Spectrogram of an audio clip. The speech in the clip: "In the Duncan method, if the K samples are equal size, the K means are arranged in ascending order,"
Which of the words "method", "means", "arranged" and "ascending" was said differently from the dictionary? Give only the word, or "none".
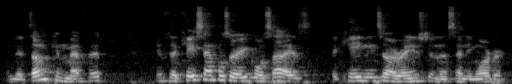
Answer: none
